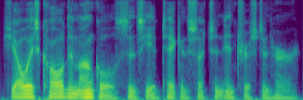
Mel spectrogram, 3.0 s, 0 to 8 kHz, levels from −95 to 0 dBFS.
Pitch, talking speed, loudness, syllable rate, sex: 85 Hz, 275 wpm, -19 LUFS, 7.2 syllables/s, male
